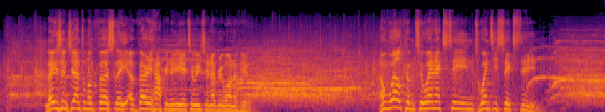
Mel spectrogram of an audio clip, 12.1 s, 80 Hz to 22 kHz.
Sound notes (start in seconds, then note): 0.0 fans chanting; 6.4 cheers and applause; 10.5 cheers and applause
